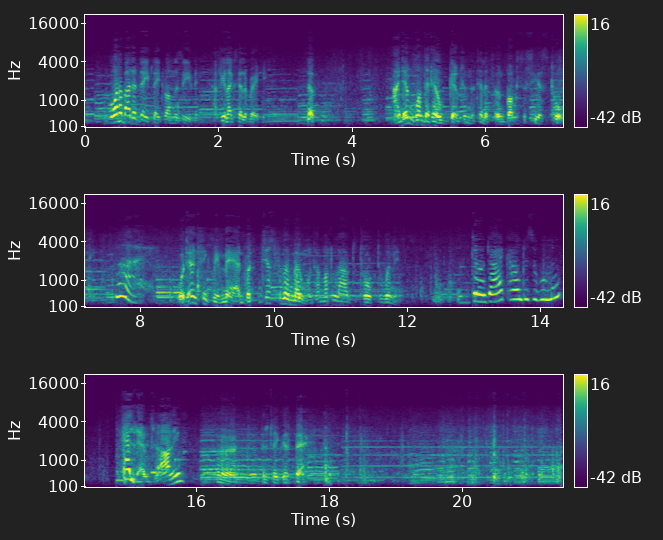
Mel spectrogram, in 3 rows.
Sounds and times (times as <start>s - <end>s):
Music: 0.0s - 21.5s.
